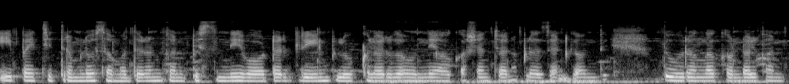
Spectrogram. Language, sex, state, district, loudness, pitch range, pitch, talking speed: Telugu, female, Andhra Pradesh, Visakhapatnam, -14 LUFS, 160-170 Hz, 165 Hz, 150 wpm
